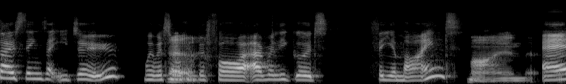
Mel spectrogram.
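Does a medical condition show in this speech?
No.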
